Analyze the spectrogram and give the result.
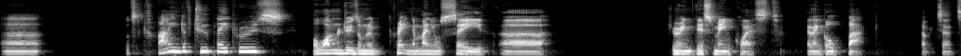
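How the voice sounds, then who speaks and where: A man's voice: fairly low pitch, normal speed. Man thinking aloud over gameplay. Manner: relaxed, thinking aloud with fillers. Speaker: gameplay commentator. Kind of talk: casual game commentary.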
